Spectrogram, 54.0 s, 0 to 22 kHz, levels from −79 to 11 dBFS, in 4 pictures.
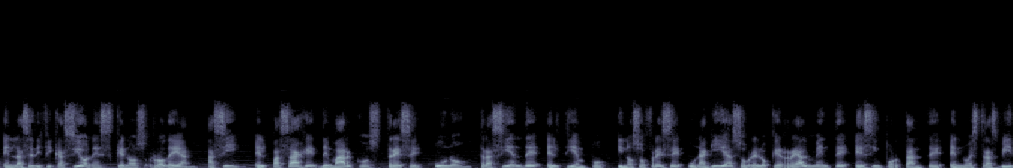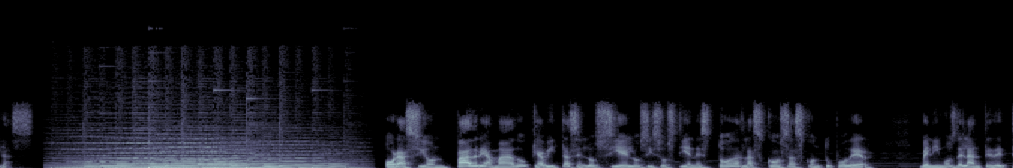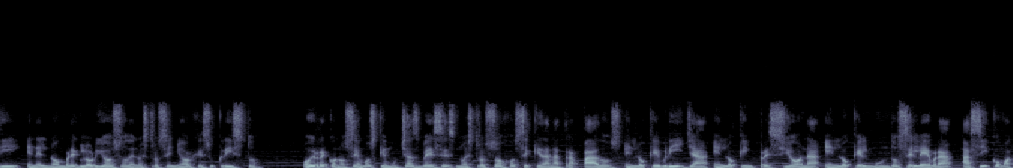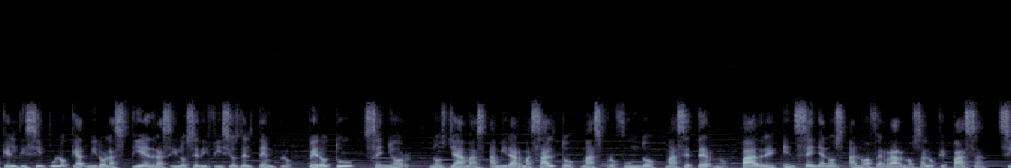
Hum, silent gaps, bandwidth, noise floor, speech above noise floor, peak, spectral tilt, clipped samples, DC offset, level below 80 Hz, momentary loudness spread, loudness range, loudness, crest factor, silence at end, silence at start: none; none; 14 kHz; -60 dBFS; 37 dB; 0 dBFS; -5.5 dB/octave; under 0.1%; under 0.1%; -36 dBFS; 9 LU; 5 LU; -23 LUFS; 22 dB; 0 s; 0.05 s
